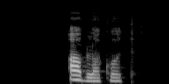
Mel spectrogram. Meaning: accusative singular of ablak
- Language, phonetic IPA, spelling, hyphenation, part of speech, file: Hungarian, [ˈɒblɒkot], ablakot, ab‧la‧kot, noun, Hu-ablakot.opus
